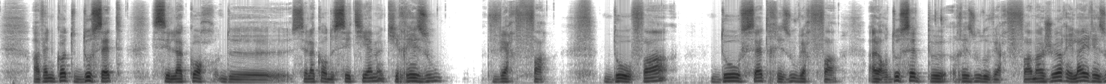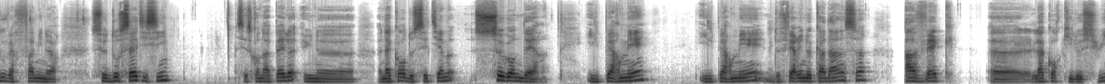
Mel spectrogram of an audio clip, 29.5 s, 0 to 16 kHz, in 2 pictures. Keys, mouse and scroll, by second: 12.5 click, 15.1 click, 15.8 click.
